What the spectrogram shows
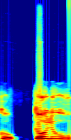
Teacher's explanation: کلو کاف باریک سمپل بننا، قلو نہیں کرنا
